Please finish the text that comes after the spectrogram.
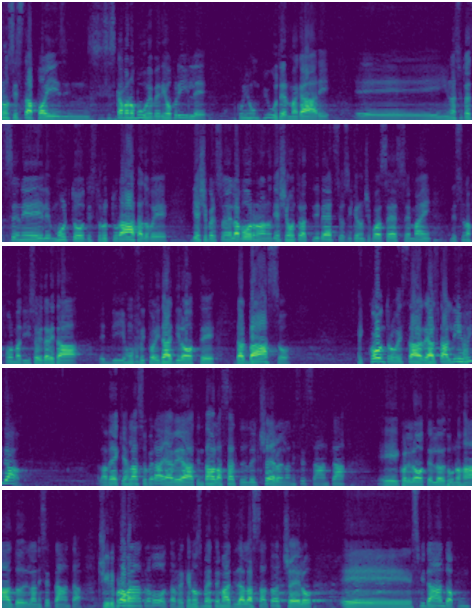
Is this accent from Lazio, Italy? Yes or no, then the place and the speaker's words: no; Tuscany, Italy; io sono originario dell'Alta Maremma, lì c'è ancora la poesia estemporanea ottava rima che a volte pastori e contadini fanno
